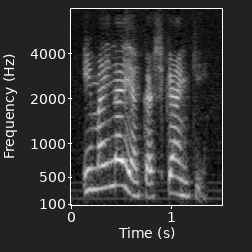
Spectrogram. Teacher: cuando saludamos es Imainayan Kashkanki, que la entonación de voz da a entender que es una pregunta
